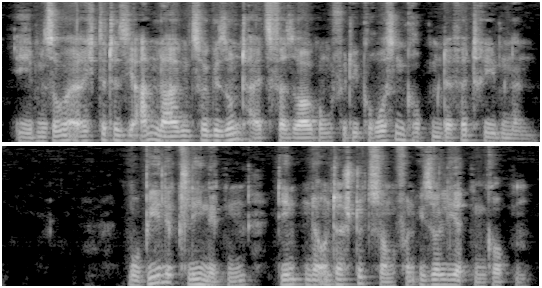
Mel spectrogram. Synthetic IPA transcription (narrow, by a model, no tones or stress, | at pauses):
ʔeːbm̩zoːɛɐʁɪçtətʰəziːʔanlaːɡŋ̩t͡suːɐɡəzʊnthaɪt͡sfɛɐzɔɐɡʊŋfyːɐdiːɡʁoːsn̩ɡʁʊpm̩deːɐfɛɐtʁ̥iːbənən | mobiːləkʰl̥iːnɪkŋ̩d̥iːntn̩deːɐʔʊntɐʃtʏt͡sʊŋfɔnʔizoliːɐtn̩ɡʁʊpm̩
